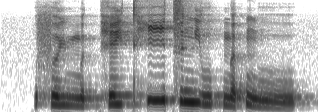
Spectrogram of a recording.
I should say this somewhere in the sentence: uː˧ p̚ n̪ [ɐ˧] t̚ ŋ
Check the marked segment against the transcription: incorrect: ɐ˨˥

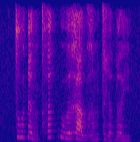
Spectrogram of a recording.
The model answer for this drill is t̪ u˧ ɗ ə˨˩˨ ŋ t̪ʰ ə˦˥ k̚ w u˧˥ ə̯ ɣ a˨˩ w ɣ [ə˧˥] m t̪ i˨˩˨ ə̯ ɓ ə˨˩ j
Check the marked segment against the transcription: correct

